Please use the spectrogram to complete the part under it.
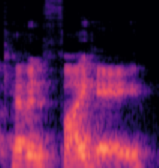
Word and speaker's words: Kevin Feige: Anyway, so Kevin Feige, which I think I pronounced that correctly.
